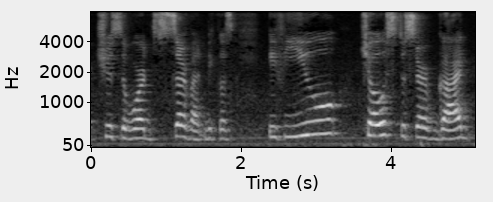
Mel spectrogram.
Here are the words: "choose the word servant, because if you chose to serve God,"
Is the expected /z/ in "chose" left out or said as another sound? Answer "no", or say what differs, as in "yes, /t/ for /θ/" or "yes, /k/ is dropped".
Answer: yes, /s/ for /z/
